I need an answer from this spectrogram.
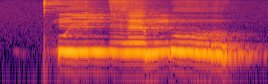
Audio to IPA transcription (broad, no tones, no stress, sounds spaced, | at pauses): kʷʰ ĩ n ɦ ɛ m ʊ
